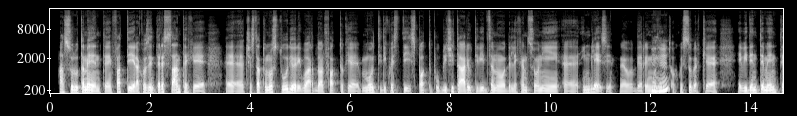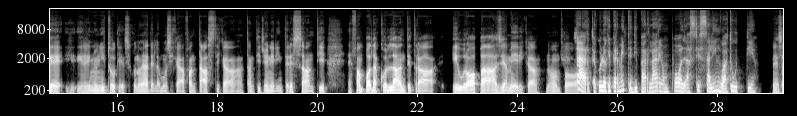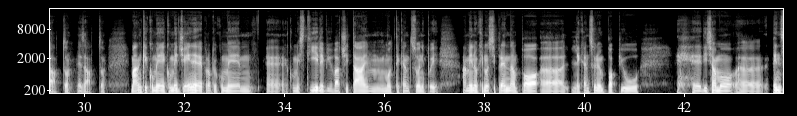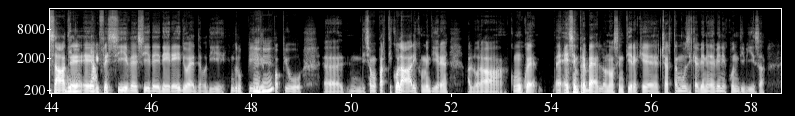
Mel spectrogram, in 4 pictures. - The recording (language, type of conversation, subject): Italian, podcast, Che ruolo hanno gli amici nelle tue scoperte musicali?
- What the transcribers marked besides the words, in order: "proprio" said as "propio"; exhale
